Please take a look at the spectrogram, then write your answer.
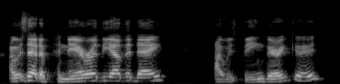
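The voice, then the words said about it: Australian accent. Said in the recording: “my accent and my volume breaks through ... this Australian accent ... I'm the only Australian accent around”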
